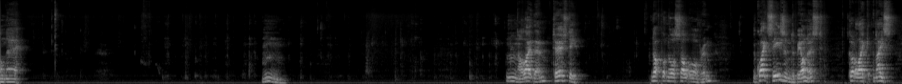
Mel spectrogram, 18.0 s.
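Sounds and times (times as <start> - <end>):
chewing crispy chip: 0.6 - 10.3, 11.6 - 13.0, 14.4 - 15.1
person murmuring mmm: 5.1 - 5.9.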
